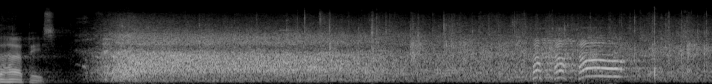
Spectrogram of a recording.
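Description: A large audience laughs and applauds in an echoing hall.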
